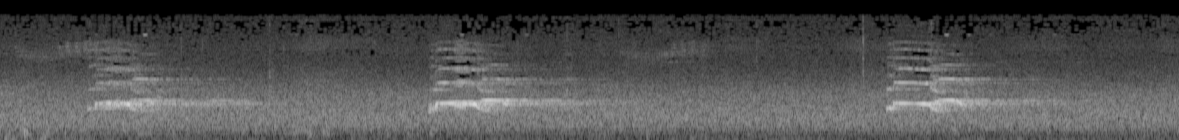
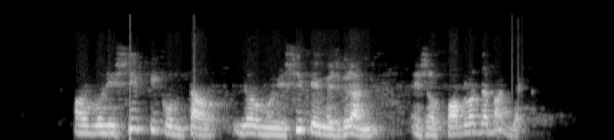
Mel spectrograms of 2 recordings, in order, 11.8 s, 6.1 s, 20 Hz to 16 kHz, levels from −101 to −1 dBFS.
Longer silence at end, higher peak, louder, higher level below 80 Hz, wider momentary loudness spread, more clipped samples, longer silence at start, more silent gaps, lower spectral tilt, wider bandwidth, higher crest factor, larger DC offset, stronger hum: second, 0 s vs 0.9 s; second, -14 dBFS vs -4 dBFS; second, -31 LUFS vs -23 LUFS; second, -68 dBFS vs -62 dBFS; first, 18 LU vs 12 LU; neither; second, 0 s vs 0.75 s; neither; second, -2.5 dB/octave vs -10.5 dB/octave; first, 11.5 kHz vs 4.9 kHz; about the same, 20 dB vs 20 dB; neither; neither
